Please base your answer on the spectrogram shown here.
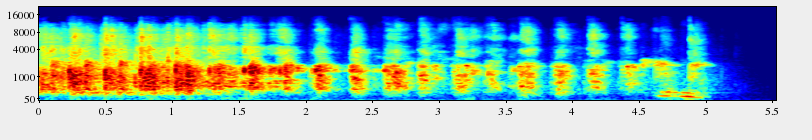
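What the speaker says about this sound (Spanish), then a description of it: "con un fuerte aplauso" A conference audience applauds to welcome a doctor as the speaker, a quick rhythmic burst of clapping that gradually thins into separate claps before stopping abruptly.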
